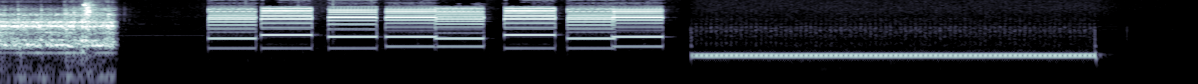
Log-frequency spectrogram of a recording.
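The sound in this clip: Telephone keypad tones: after a short noisy clatter, a quick run of touch-tone beeps sounds, then a long, steady, single-pitched line tone holds for about two seconds before cutting off.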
